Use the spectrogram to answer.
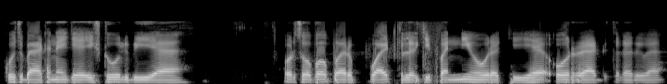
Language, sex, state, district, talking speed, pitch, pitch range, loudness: Hindi, male, Uttar Pradesh, Saharanpur, 180 wpm, 110 Hz, 105-115 Hz, -17 LUFS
